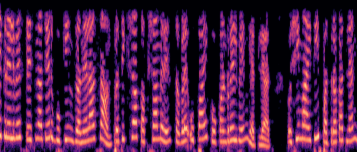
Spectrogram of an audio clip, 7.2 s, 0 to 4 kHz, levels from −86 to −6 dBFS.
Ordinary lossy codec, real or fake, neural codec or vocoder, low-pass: none; real; none; 3.6 kHz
